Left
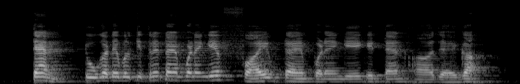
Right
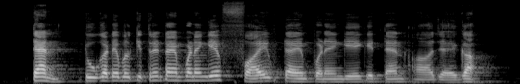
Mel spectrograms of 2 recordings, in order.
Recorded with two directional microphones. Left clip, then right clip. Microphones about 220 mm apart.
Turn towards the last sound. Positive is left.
turn(degrees=-45)  # may be behind; listen again after turning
